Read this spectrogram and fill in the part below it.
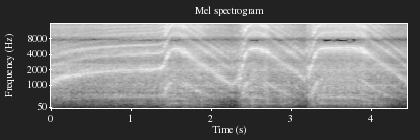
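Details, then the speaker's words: DHK Maximus RC truck on a stand (garbage can) with new motor and ESC replacing the cogging, failed stock ones; clean rising whine through three throttle blips, smooth with no stutter or cogging, now very smooth running. "got lucky it stays nice and good on that garbage can this is now a very smooth running truck"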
